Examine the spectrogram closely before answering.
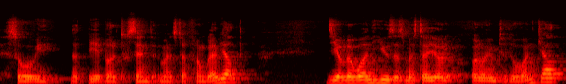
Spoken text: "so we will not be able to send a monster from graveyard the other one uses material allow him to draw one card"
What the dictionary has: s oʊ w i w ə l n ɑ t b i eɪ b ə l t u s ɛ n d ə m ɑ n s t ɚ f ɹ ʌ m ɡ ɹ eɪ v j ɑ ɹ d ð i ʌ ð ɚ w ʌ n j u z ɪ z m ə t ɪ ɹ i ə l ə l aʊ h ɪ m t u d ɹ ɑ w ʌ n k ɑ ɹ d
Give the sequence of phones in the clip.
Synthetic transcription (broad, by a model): s oʊ w i n ɑ t b i eɪ b ə l t u s ɛ n d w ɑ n s t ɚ f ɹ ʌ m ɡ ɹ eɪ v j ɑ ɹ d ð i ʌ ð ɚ w ʌ n j u z ɪ z m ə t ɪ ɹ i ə l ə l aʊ h ɪ m t u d u w ʌ n k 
